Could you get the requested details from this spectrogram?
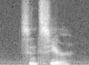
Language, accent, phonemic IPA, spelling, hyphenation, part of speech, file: English, US, /sɪnˈsɪɹ/, sincere, sin‧cere, adjective, En-us-sincere.ogg
- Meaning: 1. Genuine, honest, and free from pretense or deceit; heartfelt 2. Meant truly or earnestly 3. Clean; pure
